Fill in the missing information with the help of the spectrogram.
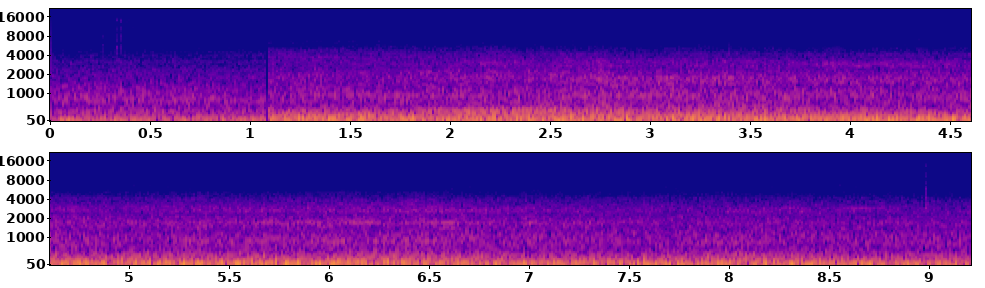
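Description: Jet airliner engines on the runway: a steady rumble with a faint high whine, louder from about a second in.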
